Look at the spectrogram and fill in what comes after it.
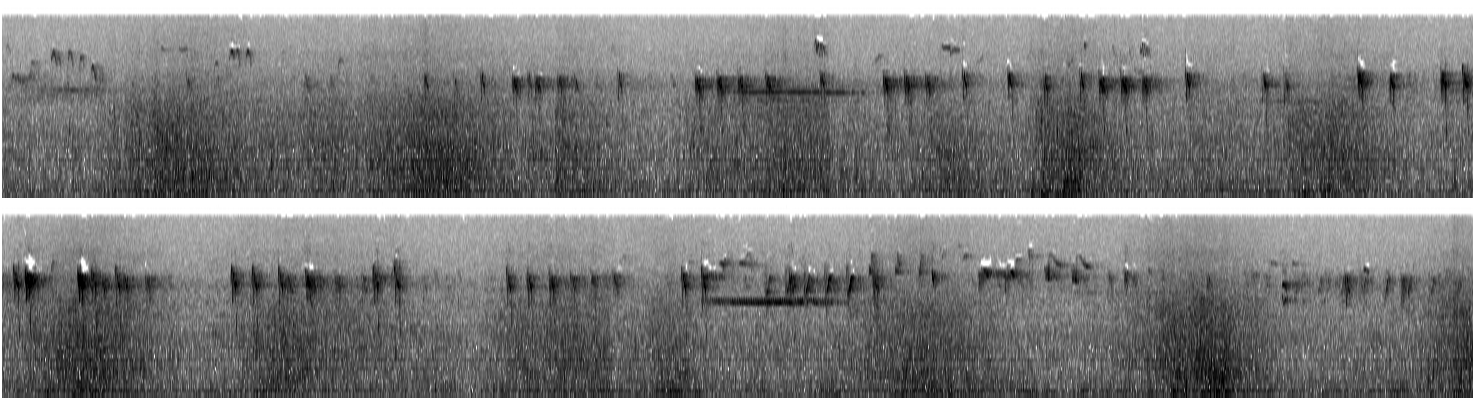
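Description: A small bird chirping in quick runs of short, high notes, over a faint rushing noise that swells and fades every few seconds.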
